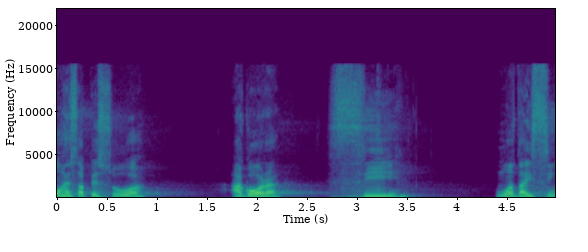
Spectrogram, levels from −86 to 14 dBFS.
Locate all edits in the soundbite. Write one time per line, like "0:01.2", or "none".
none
